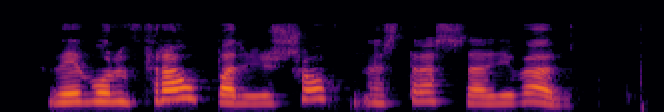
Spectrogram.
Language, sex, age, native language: Icelandic, female, 50-59, Icelandic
